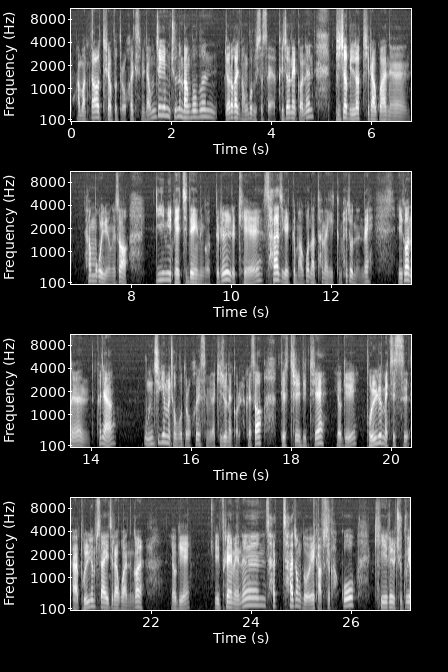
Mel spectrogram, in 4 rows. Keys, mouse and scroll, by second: 14.1 click, 21.3-22.6 drag, 23.3 alt+click, 24.4 click, 25.3 KP_4, 26.1 right click, 26.6 KP_4.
